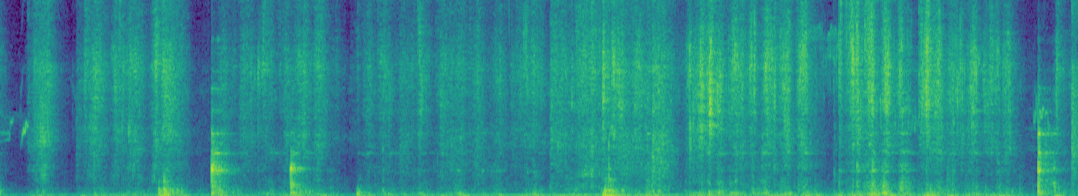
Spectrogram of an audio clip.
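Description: A pestle crushing and grinding fresh chillies and shallots in a cobek mortar, making irregular knocks and scraping as the spice paste is pounded.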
